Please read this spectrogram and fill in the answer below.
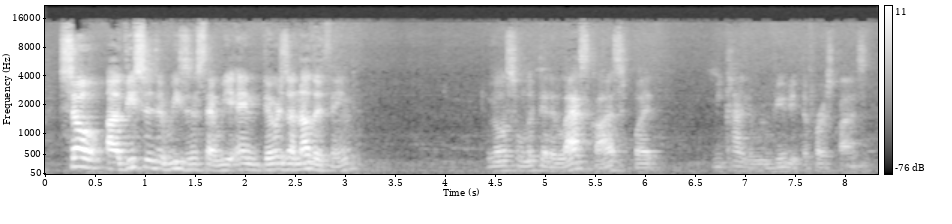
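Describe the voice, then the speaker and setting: A man at a fairly quick pace, with long, frequent pauses, big swings in loudness, very wide pitch swings and audible room echo. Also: medium pitch for a man. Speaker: Bible class teacher. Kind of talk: lecture. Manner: fast.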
